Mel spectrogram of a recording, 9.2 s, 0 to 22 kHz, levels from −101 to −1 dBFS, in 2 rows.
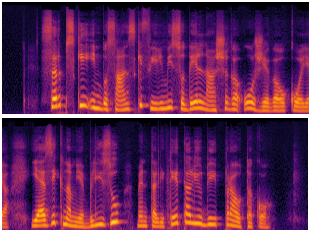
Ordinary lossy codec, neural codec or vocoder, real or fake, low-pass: MP3, 96 kbps; autoencoder, 48 kHz, 32 numbers a frame, DAC-VAE, trained on Japanese speech; fake; 19.8 kHz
